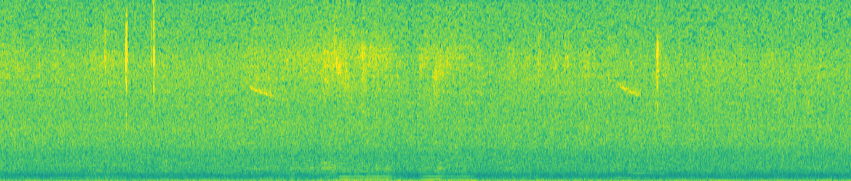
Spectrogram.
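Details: Bees grazing on flowering oregano in a summer breeze, with an occasional bumblebee. A constant low drone, with a nearer insect's wavering buzzing tone swelling and fading in the middle. Soft wind noise and faint distant chirps continue throughout.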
